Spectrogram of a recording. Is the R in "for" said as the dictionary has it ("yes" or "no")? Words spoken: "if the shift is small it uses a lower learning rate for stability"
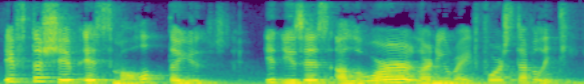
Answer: yes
